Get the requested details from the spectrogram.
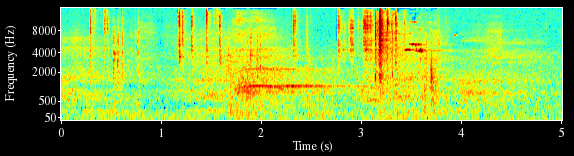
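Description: Someone rummages through a wooden chest.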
